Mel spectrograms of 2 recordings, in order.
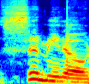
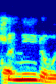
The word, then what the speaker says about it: Cimino: I'm sorry, CIMINO with CIMINO now, of course. But that's a but it's actually the C is actually pronounced with the S. It's actually not CIMINO.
